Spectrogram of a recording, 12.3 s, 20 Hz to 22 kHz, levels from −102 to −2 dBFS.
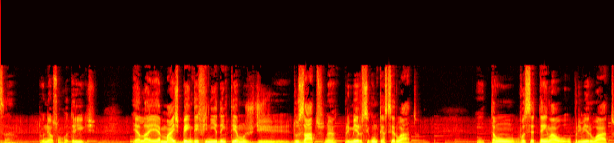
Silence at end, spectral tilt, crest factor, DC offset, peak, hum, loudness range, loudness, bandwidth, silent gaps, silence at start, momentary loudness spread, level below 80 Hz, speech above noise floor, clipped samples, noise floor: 0 s; -5.5 dB/octave; 20 dB; under 0.1%; -4 dBFS; none; 4 LU; -24 LUFS; 12 kHz; none; 0 s; 13 LU; -48 dBFS; 27 dB; under 0.1%; -51 dBFS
